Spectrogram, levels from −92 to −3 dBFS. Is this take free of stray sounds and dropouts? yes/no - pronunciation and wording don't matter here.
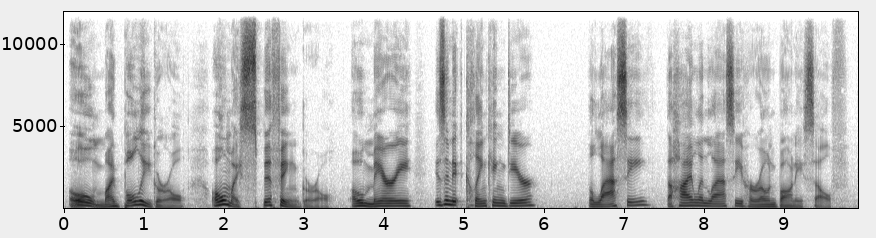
yes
